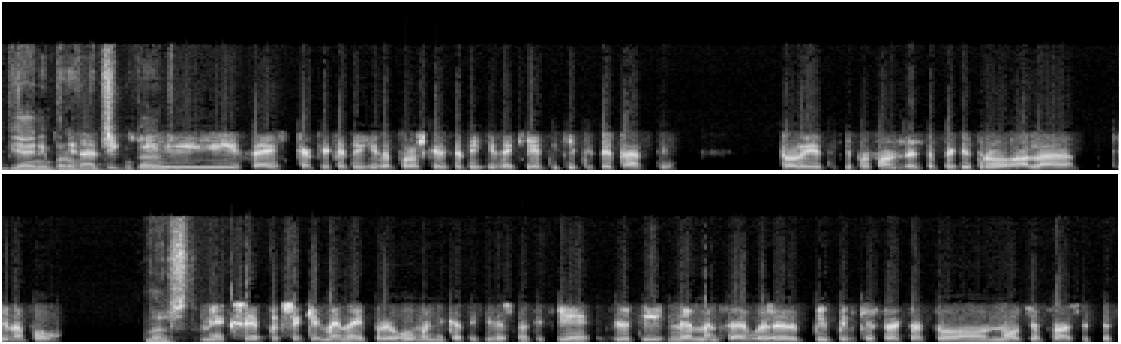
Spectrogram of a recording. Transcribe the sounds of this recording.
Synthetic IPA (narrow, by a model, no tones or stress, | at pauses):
pçɐineipɾonɐpst̪ipucɐiθɐe̞çi̥kɐpçɐkɐt̪iʝiðɐpɾo̞sceɾikɐt̪iʝiðɐceiɐt̪icit̪ind̪e̞t̪ɐɾt̪i | t̪o̞ɾɐiɐt̪icipɾofɐnoinst̪opit̪it̪ɾo̞ʔɐ̰lɐt̪inɐpo̞ | mɐlist̪me̞ːkse̞plikse̞ce̞me̞nɐipɾoiɣume̞nikɐt̪iʝiðɐsinɐt̪iciðio̞t̪ine̞me̞nθɐe̞vɣɐze̞pipiɾiçest̪oek̚t̪ɐt̪ono̞t̪iopɾoɐsit̪it̪ɐt̪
